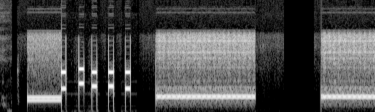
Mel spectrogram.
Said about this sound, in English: What I'm trying to get to is that I'm going to dial her phone number and see if we can get her on the phone and get your second date update, okay?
